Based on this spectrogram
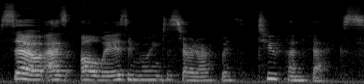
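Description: Noticeable background noise runs under a woman's voice. She speaks at a medium pitch and a fairly slow pace. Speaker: podcast host. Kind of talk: casual chat.

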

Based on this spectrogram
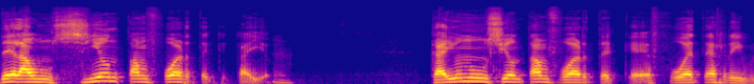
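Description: This man's pitch sits fairly high. He speaks at a very slow pace. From Puerto Rico. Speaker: pastor. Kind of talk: testimony.

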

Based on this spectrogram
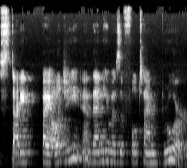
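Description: A woman with a German accent speaks at a fairly slow pace, her pitch medium and its variation ordinary. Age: young. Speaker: winemaker. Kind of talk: casual interview. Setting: winery tasting room.

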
